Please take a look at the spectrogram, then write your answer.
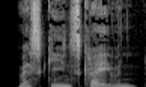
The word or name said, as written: maskinskreven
